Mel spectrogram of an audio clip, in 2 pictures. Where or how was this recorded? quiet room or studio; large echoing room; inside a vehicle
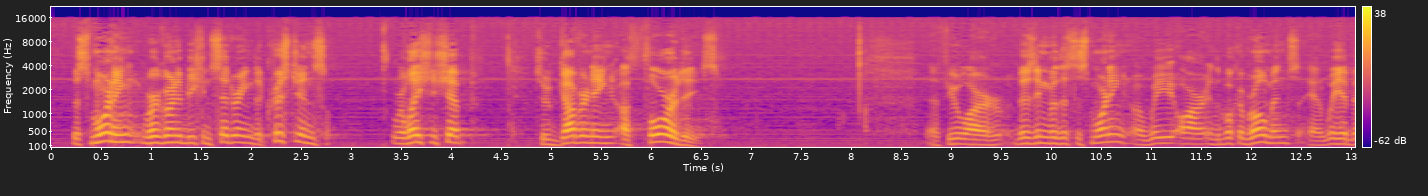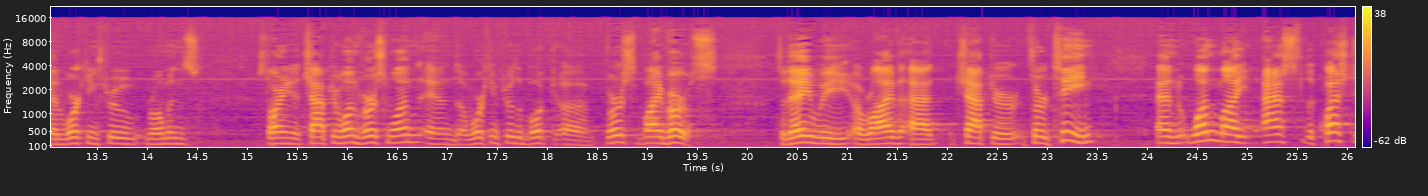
large echoing room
